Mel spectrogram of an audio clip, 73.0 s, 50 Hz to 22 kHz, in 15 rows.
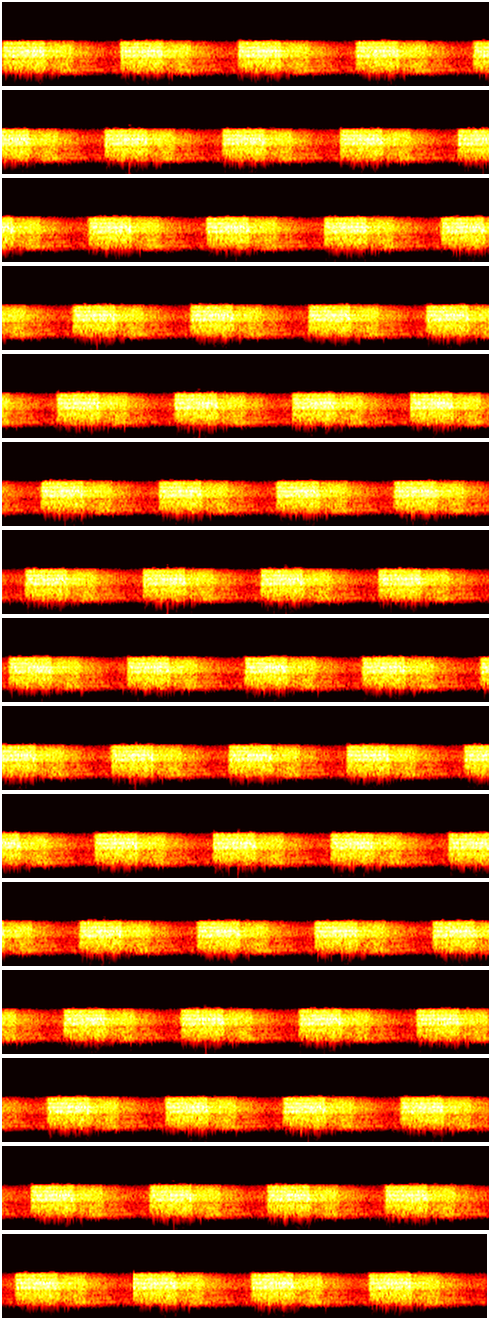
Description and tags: A foley of someone breathing through a respirator or gas mask at 50 breaths per minute.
